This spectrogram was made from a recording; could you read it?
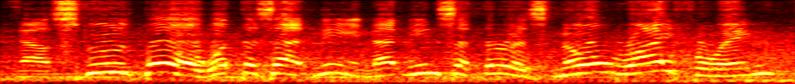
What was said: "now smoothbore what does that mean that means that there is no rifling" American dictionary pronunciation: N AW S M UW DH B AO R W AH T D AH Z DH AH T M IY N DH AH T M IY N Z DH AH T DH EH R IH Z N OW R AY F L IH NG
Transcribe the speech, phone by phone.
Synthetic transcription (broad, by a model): N AW S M UW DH B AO L W AH T D AH Z DH AH T M IY N DH AH T M IY N Z DH AH T DH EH R IH Z N OW R AY F L IH NG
